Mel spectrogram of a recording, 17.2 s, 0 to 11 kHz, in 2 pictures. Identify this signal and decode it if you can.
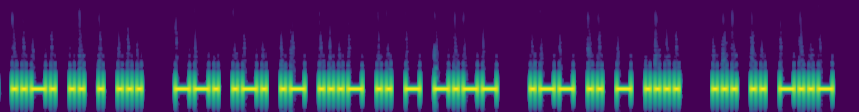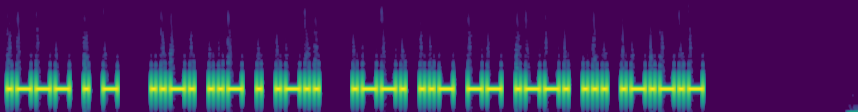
Morse code, heard as a keyed tone, about 25 wpm, 700 Hz. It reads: FIES GRAVITY WITH SIX JET FUEL PUMPS.
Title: Pangram Challenge v2 - 25wpm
